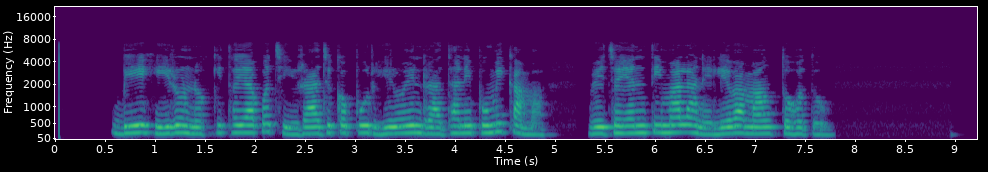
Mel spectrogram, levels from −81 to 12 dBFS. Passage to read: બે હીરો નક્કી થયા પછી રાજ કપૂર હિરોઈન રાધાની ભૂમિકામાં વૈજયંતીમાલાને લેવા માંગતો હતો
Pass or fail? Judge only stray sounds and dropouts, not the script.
pass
